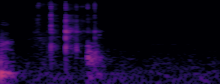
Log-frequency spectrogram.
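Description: A few faint clicks in the first second as the screw cap of a small bottle is twisted open, then near silence.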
